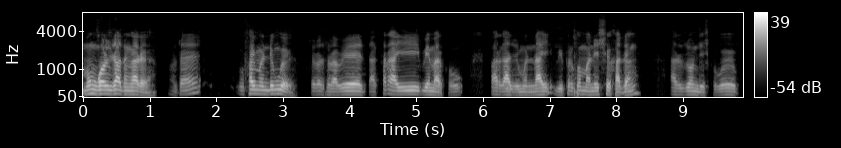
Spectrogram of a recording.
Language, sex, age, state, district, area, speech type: Bodo, male, 60+, Assam, Chirang, rural, spontaneous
